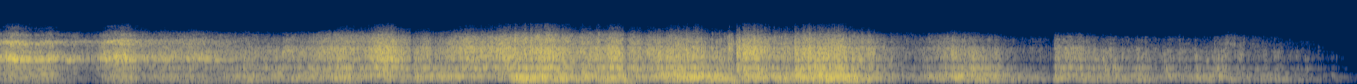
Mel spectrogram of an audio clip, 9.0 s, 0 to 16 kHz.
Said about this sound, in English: The car rolled off the jack and went into motion. I yelled just for effect, but it was only a few feet to the edge. The car shot over, hit a ledge about 20 feet below, and then crashed on down to the bottom.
